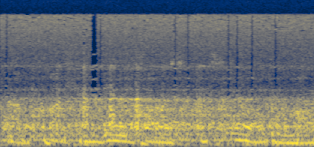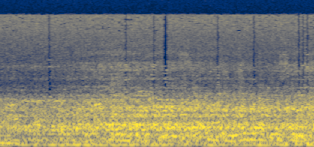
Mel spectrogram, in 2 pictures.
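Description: MBTA commuter rail coaches rolling past, a steady low rumble of wheels on the rails, growing a little louder near the end as the diesel locomotive pushing the train comes alongside. Heard muffled from inside a parked car.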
